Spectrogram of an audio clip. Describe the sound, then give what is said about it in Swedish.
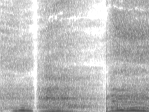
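A person imitates a man panting into someone's ear over the phone at night: three long, loud, breathy huffs with a voiced groaning edge, each separated by a brief pause. “flämtar mig i örat.”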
